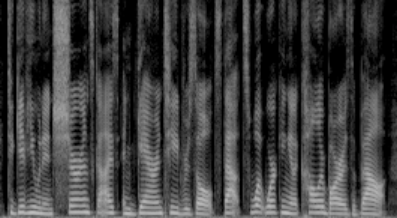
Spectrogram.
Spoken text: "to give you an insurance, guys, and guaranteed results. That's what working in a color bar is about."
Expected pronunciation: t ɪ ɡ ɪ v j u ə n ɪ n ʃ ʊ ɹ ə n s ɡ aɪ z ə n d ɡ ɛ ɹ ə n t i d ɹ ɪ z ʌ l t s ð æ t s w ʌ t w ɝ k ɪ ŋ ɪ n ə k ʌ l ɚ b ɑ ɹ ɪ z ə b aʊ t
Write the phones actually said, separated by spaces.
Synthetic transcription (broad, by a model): t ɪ ɡ ɪ v j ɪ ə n ɪ n ʃ ʊ ɹ ə n s ɡ aɪ z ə n ɡ ɛ ɹ ə n t i d ɹ ɪ z ʌ l t s ð æ t s w ʌ t w ɝ k ɪ ŋ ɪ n ə k ʌ l ɚ b ɑ ɹ ɪ z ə b aʊ t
